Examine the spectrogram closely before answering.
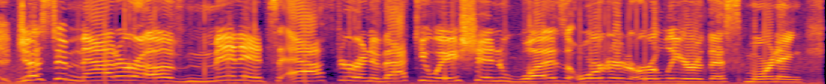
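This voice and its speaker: A woman projects a high-pitched, raised voice at a very even loudness and a moderate pace, with hardly any pauses. Her pitch varies in an ordinary way, and noticeable background noise is present. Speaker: TV news reporter and anchor. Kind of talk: TV news anchor read.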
